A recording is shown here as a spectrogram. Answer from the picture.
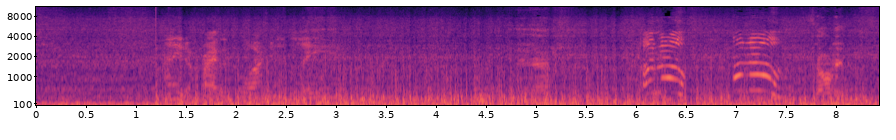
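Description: Road and engine noise inside a moving Dodge car, a dense steady low rumble. A person in the car makes a few short vocal sounds near the end.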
